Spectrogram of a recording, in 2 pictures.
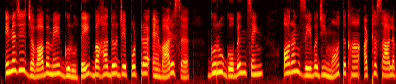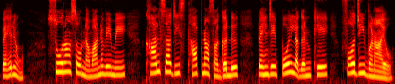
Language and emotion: Sindhi, neutral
